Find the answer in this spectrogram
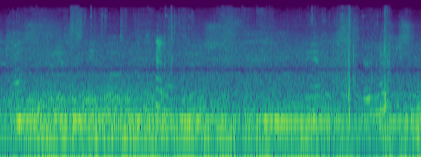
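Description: Steady low hum and rumble inside a passenger train carriage, holding one low tone throughout.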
